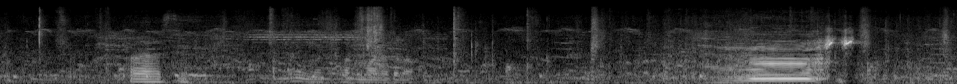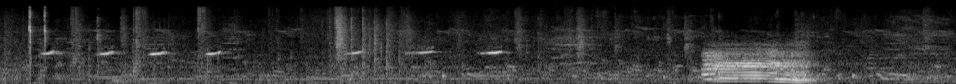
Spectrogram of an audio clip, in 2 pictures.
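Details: Fourteen-month-old Friesian heifer calves from Pabna, Bangladesh, low two separate deep moos about nine seconds apart, the second sliding downward, with small bird chirps and clicks in the background between calls.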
